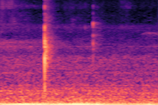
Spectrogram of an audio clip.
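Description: A sharp click about half a second in and a fainter one a little after a second, over a low steady hum.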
